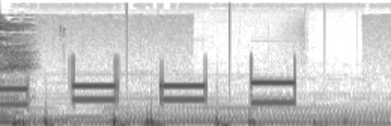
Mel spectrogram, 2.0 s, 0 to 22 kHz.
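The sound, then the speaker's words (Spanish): Three distinct telephone keypad tones beep in quick succession as 911 is dialed, each a steady dual-pitched note lasting about a quarter second, over a low background hum. “Sentía cómo su vida se escapaba de las manos, con las pocas fuerzas que le quedaban, se aproximó a su teléfono y logró marcar al 911.”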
